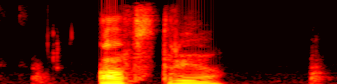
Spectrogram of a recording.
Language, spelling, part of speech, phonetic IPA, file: Russian, Австрия, proper noun, [ˈafstrʲɪjə], Ru-Австрия.ogg
- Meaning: Austria (a country in Central Europe)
